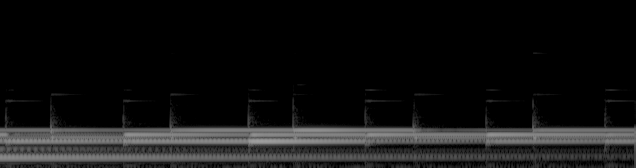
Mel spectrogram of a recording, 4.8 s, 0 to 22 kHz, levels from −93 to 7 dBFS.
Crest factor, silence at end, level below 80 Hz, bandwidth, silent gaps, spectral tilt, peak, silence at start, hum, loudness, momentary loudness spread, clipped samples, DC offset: 14 dB; 0 s; -82 dBFS; 3 kHz; none; -11 dB/octave; -26 dBFS; 0 s; none; -40 LUFS; 8 LU; under 0.1%; under 0.1%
